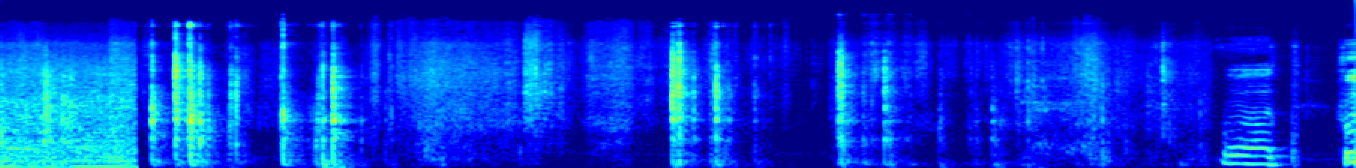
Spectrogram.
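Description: Metal clicks and clinks as a man works the nuts on a wheel.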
